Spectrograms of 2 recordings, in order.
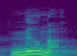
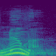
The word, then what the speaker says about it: pneuma: That's because the English word pneumatic comes from the Greek word for air, pneuma. In our letters, English letters, we would spell that P, which is silence, of course, P-N-E-U-M-A, pneuma.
